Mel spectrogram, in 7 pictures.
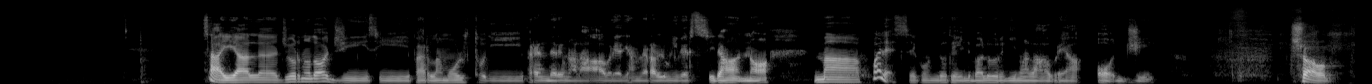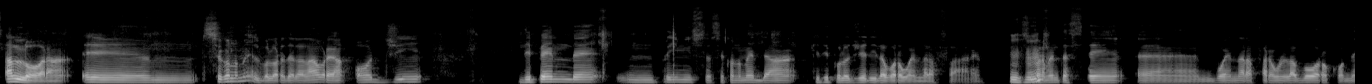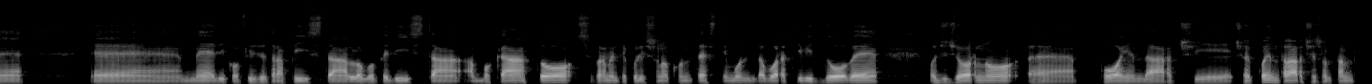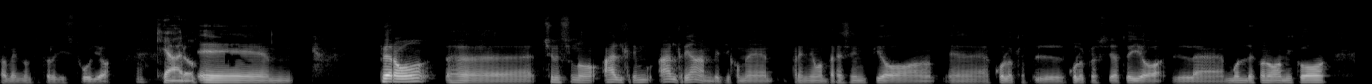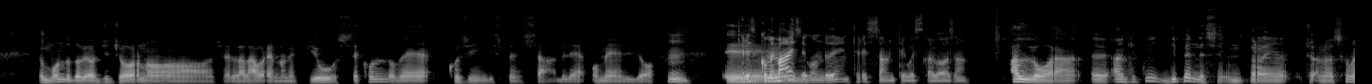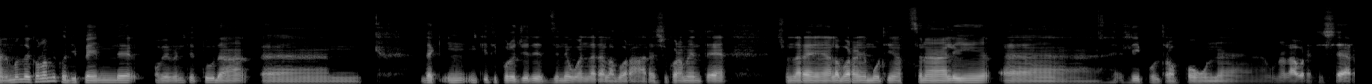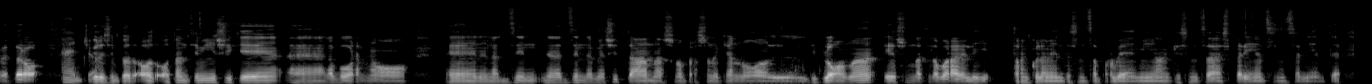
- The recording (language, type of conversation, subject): Italian, podcast, Qual è, secondo te, il valore di una laurea oggi?
- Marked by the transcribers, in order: tapping; other background noise; distorted speech; static; drawn out: "ehm"; chuckle; "purtroppo" said as "pultroppo"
